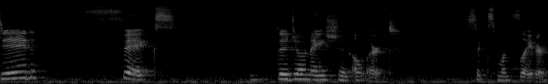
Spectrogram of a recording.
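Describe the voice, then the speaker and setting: A raised, projected voice, bright and sharp in tone, at a very slow pace with very wide pitch swings and audible room echo. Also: woman. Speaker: violinist streamer. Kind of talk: casual livestream chat. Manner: casual, chatty.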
